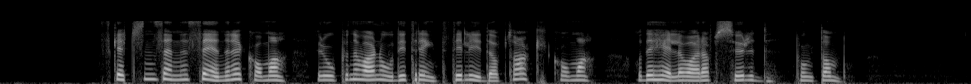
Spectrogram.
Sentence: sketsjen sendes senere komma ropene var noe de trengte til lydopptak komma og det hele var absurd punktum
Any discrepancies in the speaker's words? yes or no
no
